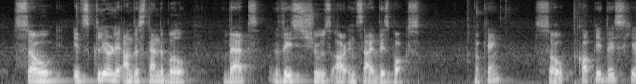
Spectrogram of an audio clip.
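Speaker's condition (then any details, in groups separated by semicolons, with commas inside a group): No condition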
